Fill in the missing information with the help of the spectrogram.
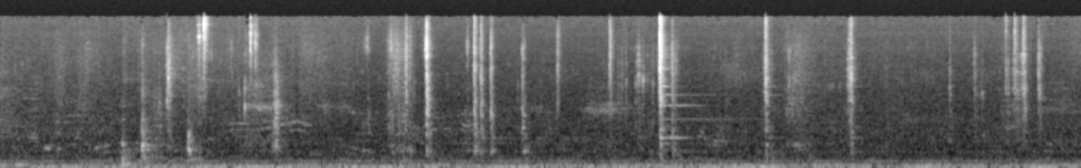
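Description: Scattered clicks and knocks of knobs, dials and switches on an old aircraft's radio control panel being turned and pressed by hand, about a dozen irregular clicks, one a little past halfway followed by a short ringing tone.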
